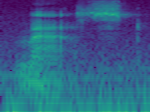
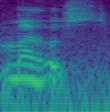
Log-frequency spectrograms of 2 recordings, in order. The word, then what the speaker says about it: Mast: called Mast m a mased okay not most but mased organic dark chocolate it's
